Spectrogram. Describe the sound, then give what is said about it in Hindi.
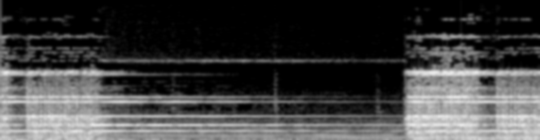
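A telephone rings in a room with bright, electronic ringing. One burst of ringing stops, a quieter ringing tone carries through the pause, and a second loud burst follows. “और तभी कमरे का phone बजा,”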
